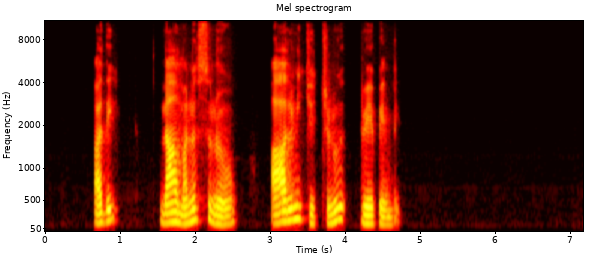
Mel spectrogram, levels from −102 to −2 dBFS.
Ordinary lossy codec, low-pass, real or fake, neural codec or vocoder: none; none; fake; autoencoder, 22.05 kHz, a latent of 192 numbers a frame, VITS, trained on one speaker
